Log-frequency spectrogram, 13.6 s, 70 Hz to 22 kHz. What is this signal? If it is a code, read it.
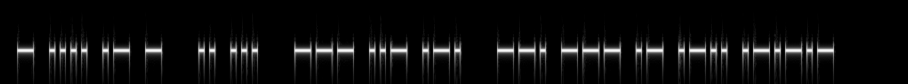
Morse code, heard as a keyed tone, about 15 wpm, 700 Hz. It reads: THAT IS OUR GOAL.
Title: Sentences from Top 1000 Words - Review Part 5 - 15wpm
